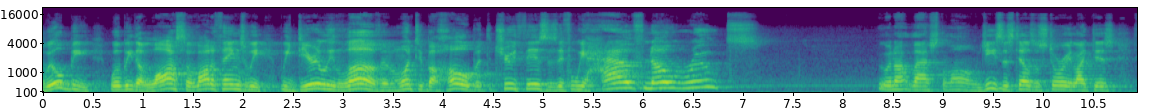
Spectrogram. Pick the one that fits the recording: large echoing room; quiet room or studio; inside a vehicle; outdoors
large echoing room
